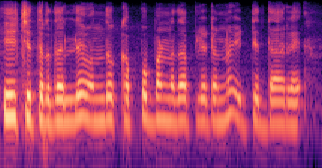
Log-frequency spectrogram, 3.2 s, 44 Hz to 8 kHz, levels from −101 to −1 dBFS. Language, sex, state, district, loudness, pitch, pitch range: Kannada, male, Karnataka, Bangalore, -18 LUFS, 190 Hz, 185-205 Hz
